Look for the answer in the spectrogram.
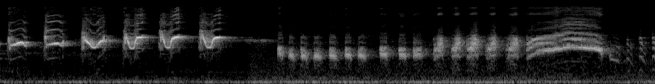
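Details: Whambie singing for a master training recording: six loud, downward-hooked whistles, then a long run of quicker, softer chipping notes. The run builds into a buzzy, falling trill and ends with quick twitters.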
